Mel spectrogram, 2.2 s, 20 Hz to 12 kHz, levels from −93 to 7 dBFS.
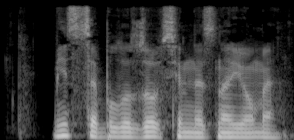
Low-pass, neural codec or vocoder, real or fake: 9.9 kHz; vocoder, 22.05 kHz, 80 mel bands, Vocos; fake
